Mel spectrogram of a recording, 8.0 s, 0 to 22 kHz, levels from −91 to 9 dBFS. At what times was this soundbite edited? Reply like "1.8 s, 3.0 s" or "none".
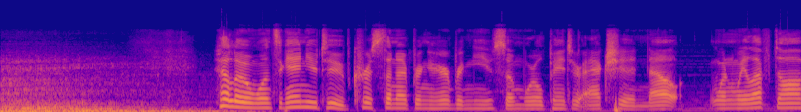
none

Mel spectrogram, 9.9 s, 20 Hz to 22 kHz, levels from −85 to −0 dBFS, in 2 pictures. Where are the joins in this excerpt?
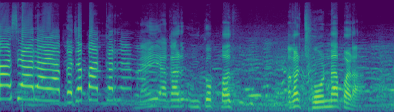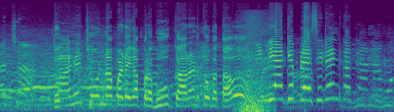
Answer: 8.2 s

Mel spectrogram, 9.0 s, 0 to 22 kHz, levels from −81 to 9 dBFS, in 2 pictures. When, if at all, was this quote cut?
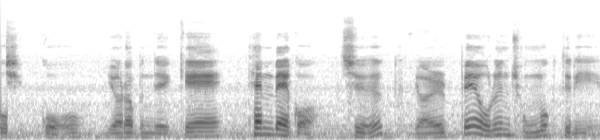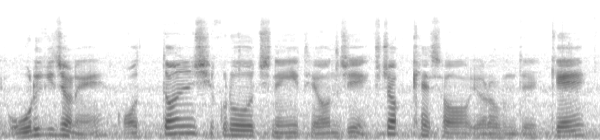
7.2 s

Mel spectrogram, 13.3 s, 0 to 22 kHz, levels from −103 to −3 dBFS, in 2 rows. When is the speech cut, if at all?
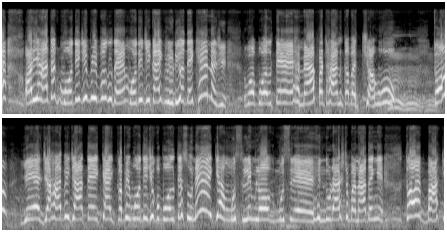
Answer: none

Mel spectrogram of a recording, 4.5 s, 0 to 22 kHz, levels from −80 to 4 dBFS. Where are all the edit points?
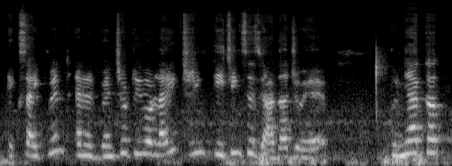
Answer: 1.9 s

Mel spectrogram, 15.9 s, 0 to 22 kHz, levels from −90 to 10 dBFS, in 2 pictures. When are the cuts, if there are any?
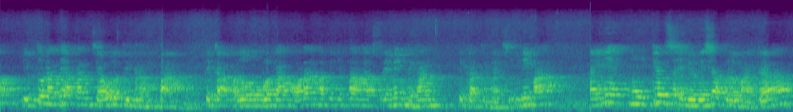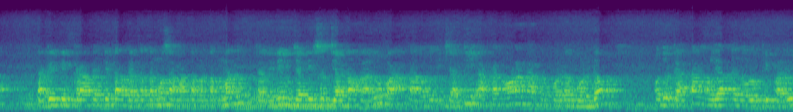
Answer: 5.9 s

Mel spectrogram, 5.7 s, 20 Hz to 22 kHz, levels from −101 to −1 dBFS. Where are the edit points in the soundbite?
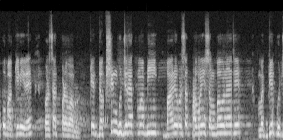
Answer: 1.7 s

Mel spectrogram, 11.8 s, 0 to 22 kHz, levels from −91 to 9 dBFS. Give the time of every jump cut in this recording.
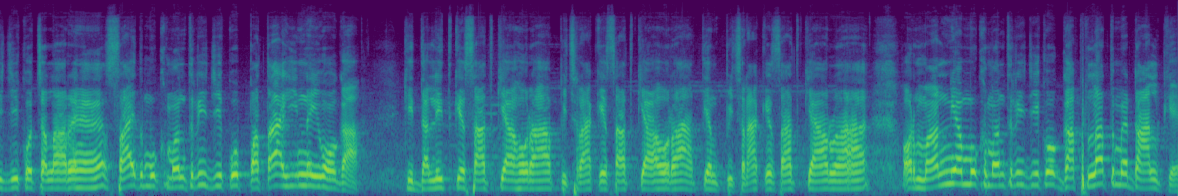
none

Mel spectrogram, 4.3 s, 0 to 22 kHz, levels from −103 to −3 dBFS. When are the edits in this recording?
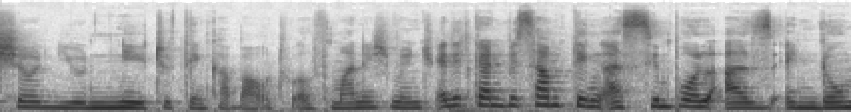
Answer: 2.1 s

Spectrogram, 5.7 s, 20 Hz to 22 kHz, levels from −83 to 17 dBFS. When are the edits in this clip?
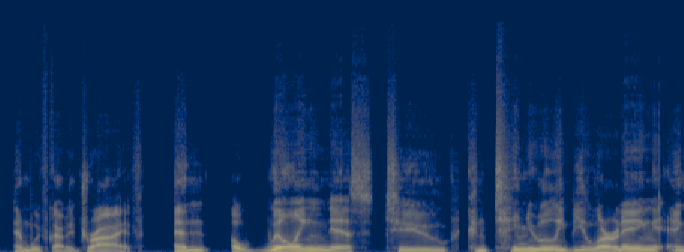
1.8 s, 3.8 s

